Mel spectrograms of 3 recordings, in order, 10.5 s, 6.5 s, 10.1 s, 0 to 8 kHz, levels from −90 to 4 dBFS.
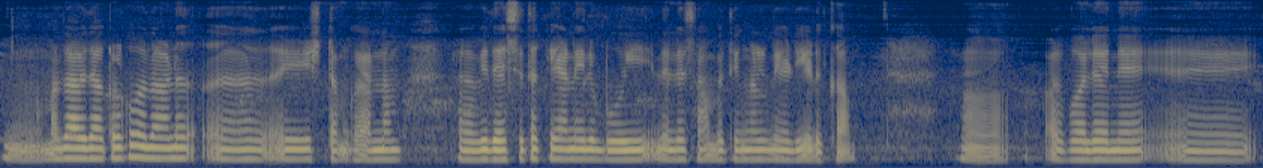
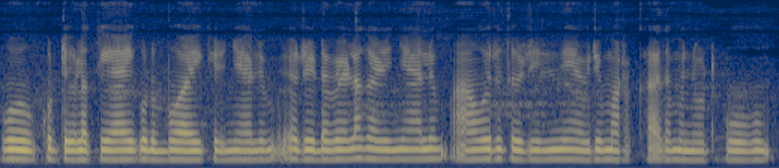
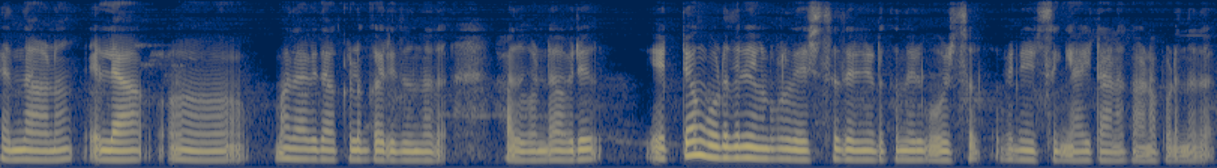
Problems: none marked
